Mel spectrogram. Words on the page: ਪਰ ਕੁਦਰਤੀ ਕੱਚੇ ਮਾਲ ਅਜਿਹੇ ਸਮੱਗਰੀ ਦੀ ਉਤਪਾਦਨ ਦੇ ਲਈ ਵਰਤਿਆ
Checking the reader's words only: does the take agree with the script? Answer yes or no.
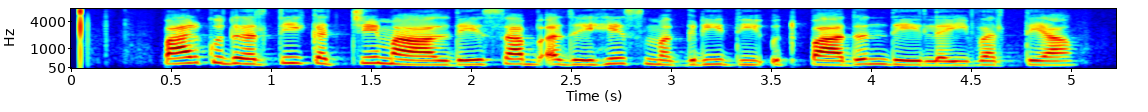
no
